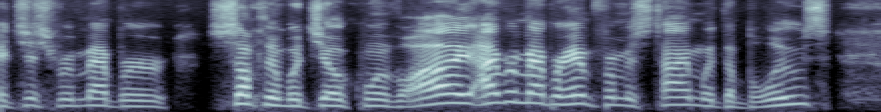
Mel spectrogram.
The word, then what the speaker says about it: Quenneville: Quenneville, I always say his name wrong.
